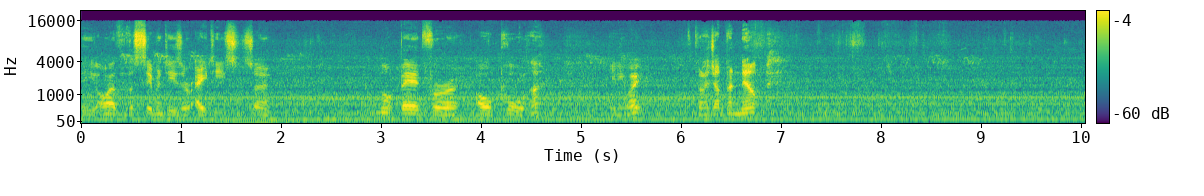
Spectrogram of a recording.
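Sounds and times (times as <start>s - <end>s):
electric pump motor humming: 0.0s - 10.0s.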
